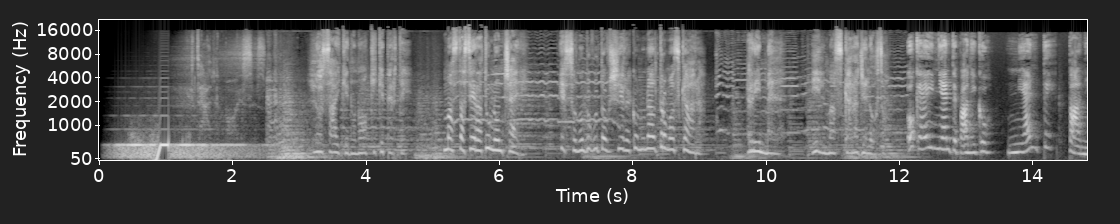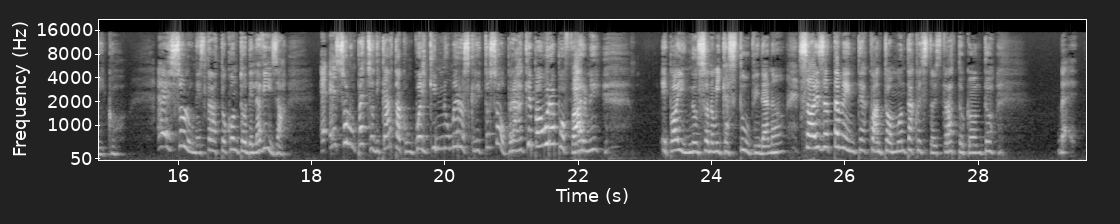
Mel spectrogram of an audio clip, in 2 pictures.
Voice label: ITALIAN VOICES Acting Dubbing, female voices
